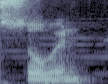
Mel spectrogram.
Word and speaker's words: Samhain: a couple of movies uh where they do pronounce it as salmon but using it as sewin the cells who lived uh 2000 years ago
